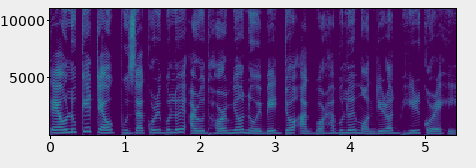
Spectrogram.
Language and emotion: Assamese, neutral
